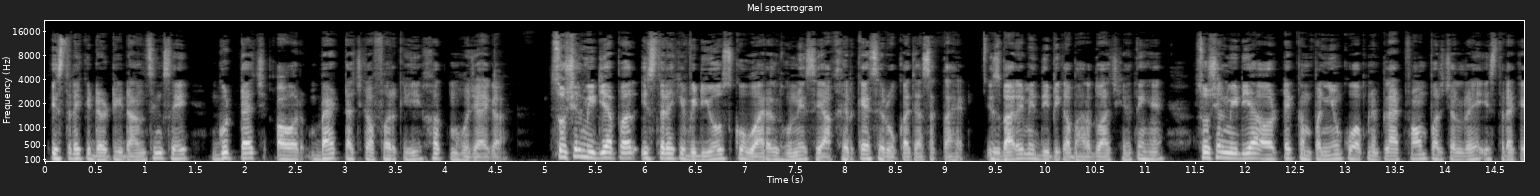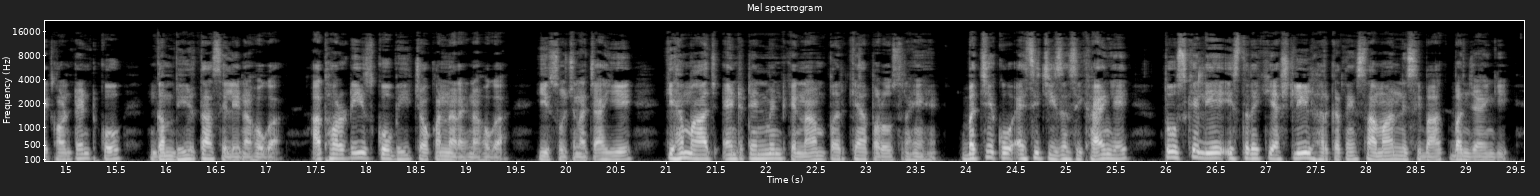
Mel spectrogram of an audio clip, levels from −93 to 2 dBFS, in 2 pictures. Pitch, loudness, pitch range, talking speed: 110 Hz, -21 LUFS, 100-130 Hz, 200 wpm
